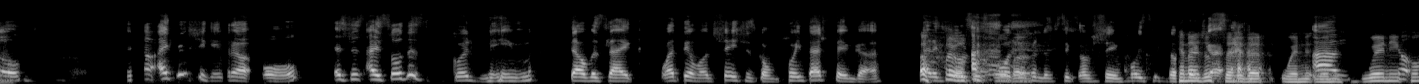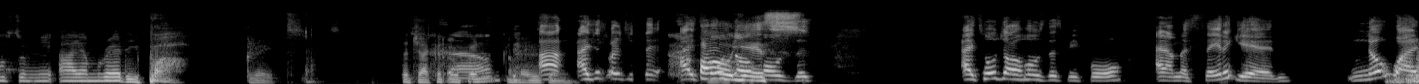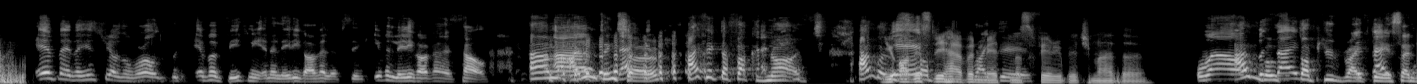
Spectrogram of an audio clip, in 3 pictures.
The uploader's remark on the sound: join the zoom call one last time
